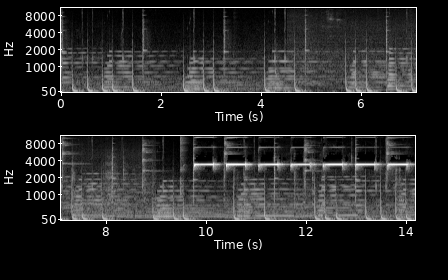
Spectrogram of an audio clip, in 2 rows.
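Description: A DH48J-8 counter sounds its alarm buzzer once the set count is reached: a series of sharp clicking taps gives way to a loud, repeating high-pitched electronic beep.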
